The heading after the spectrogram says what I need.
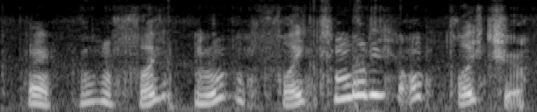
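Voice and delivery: high, teasing voice daring the cat to fight; playful cat taunt. Real, not acted. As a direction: squeak a mock challenge at the cat.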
